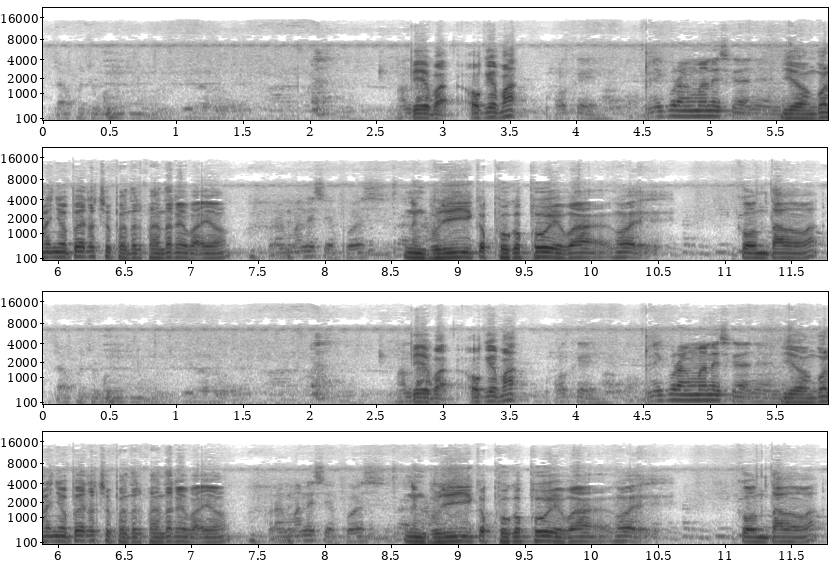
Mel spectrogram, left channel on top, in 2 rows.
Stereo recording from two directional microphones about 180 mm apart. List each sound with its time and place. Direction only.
2.7 s a man's voice: 15° left (ahead or behind)
7.9 s speech: 10° right (ahead or behind)
8.5 s a man's voice: 15° left (ahead or behind)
